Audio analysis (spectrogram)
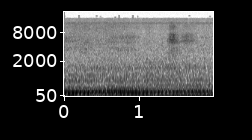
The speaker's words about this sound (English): We love airplanes. That one's a loud one. What the hell kind of airplane is that? Oh, it's like an old school propeller one. That is a it's a fancy airplane. That's one of those amateur guys. Learning. In the airplane. Yeah, learning in a propeller.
